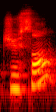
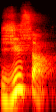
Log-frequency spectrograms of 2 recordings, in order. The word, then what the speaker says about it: Jusant: I believe it's Jusant. Jusant.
